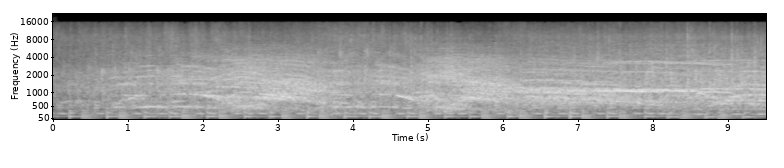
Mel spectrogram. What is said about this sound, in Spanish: Luego los aplausos se comenzaron a escuchar en el Salón Azul, ante unos diputados oficialistas que tardaron en reaccionar. Los diputados de Arena, FMLN y otros partidos de oposición nunca aplaudieron ni se pusieron de pie.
